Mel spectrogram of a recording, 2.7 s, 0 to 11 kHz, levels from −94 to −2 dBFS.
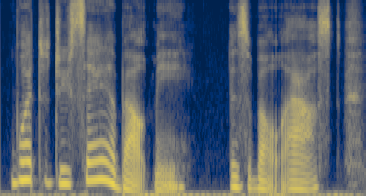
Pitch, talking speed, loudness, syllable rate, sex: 195 Hz, 175 wpm, -19 LUFS, 5.5 syllables/s, female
